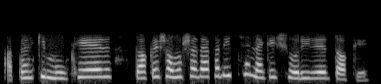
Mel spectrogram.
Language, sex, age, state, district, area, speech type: Bengali, female, 18-30, West Bengal, South 24 Parganas, rural, conversation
